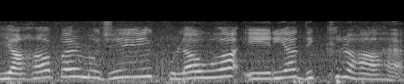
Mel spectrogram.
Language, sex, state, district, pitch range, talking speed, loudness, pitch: Hindi, female, Haryana, Jhajjar, 265-345 Hz, 150 wpm, -16 LUFS, 305 Hz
